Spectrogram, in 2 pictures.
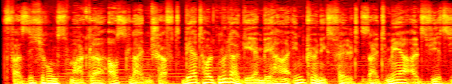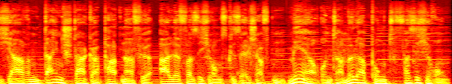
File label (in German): radiospot; bm gmbh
